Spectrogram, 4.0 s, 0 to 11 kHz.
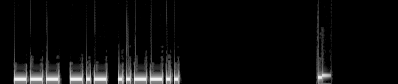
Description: Morse code, heard as a keyed tone, about 30 wpm, 700 Hz. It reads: OK?
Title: Common QSO Phrases 30wpm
